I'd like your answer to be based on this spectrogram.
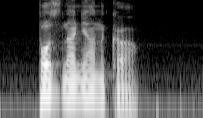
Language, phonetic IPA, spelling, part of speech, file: Polish, [ˌpɔznãˈɲãnka], poznanianka, noun, Pl-poznanianka.ogg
